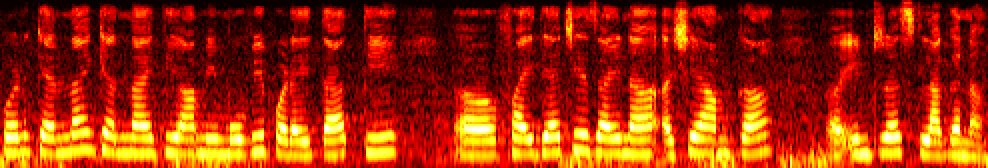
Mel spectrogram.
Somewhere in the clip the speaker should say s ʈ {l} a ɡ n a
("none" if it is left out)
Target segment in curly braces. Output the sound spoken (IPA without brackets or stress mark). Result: l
